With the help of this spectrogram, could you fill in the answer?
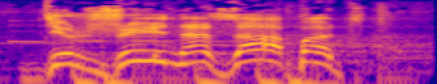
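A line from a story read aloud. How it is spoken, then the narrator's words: Farewell shout. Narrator (Russian): крикнул на прощание физик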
